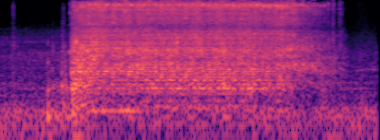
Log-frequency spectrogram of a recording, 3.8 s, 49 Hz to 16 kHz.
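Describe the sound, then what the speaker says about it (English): A ratchet or power tool with a 7mm socket backs out a cross-beam bolt on a 2019 GMC Acadia, giving one loud, steady whirring burst of about two and a half seconds that then fades. "each one will have a bolt that we'll remove with a 7mm socket."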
